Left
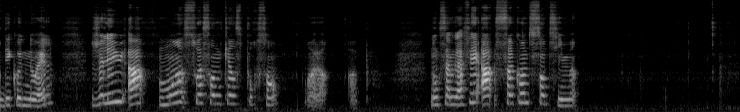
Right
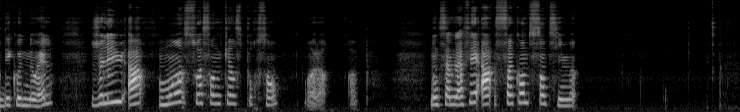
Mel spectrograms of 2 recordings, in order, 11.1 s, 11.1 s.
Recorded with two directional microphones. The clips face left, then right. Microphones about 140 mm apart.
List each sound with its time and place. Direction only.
0.0 s speech: 35° right (ahead or behind)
